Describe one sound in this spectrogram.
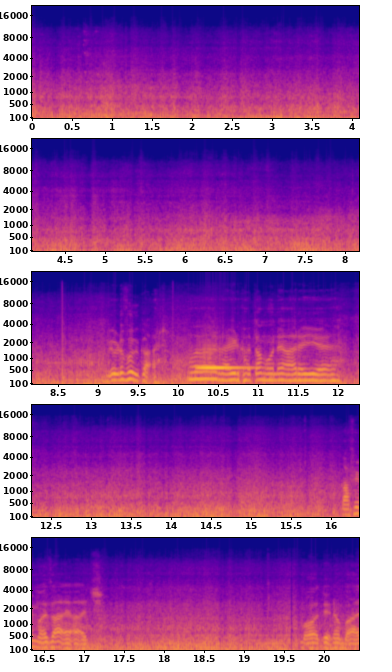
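Wind rushes past steadily outdoors.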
